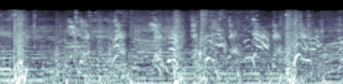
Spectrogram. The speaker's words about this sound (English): Okay, we don't have time to unwrap, so let's just start smashing!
